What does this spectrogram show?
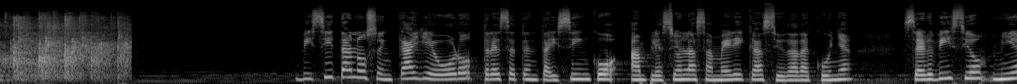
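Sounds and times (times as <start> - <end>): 
crowd applause: 0.0 - 1.4
speech: 3.0 - 10.1.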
